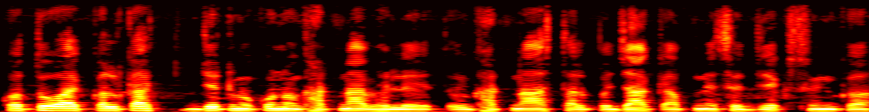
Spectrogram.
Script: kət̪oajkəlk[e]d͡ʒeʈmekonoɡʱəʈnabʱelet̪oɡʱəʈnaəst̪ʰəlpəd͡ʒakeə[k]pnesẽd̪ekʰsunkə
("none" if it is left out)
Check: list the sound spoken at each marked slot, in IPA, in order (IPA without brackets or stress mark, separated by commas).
a, none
